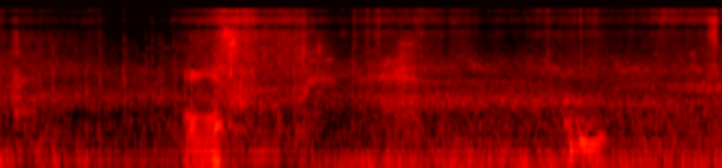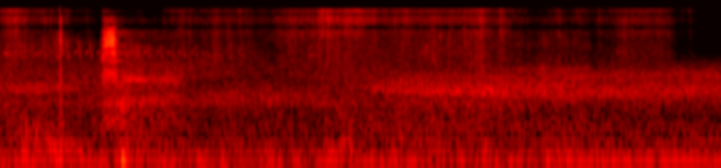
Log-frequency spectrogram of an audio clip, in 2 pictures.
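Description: Dry grass rustling and crackling as a hand reaches into a woodchuck burrow and drags out the carcass, over a low steady rumble.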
